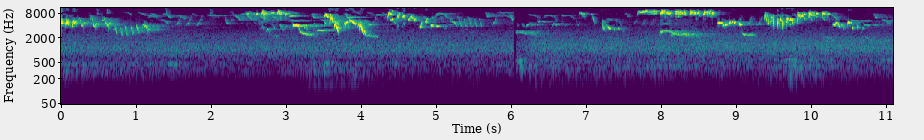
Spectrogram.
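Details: A European robin (Erithacus rubecula rubecula) sings in Brussels, Belgium, in March 2014. It gives two long bouts of tinkling, high-pitched warbles and rapid twittering phrases, mixing sharp trills with sweet sliding notes, separated by a brief quieter pause.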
